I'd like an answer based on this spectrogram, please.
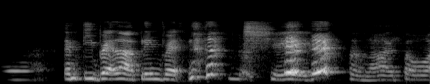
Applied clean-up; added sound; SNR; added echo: neural mask model Resemble Enhance denoiser.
